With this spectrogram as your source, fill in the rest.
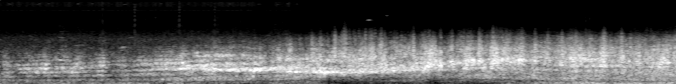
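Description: A military jet with afterburner lit roars loudly at close range at an airshow in Scotland, a harsh, rumbling blast of engine noise that swells and holds steady throughout.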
